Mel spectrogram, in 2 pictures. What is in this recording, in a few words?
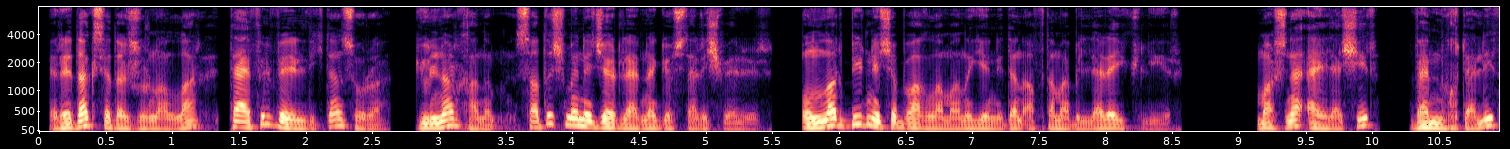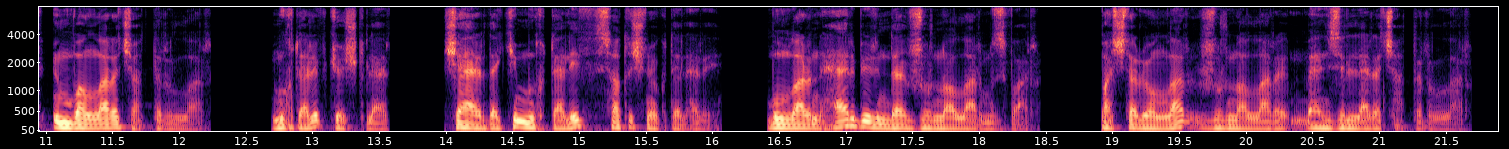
Azeri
